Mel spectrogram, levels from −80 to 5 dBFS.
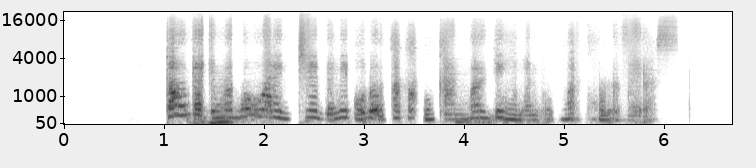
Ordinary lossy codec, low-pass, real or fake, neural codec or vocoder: none; none; fake; codec, 44.1 kHz, 0.9 kbps, DAC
